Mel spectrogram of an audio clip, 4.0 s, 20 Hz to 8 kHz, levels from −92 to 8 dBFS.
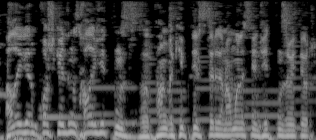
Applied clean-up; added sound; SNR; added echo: classical method Wiener filter.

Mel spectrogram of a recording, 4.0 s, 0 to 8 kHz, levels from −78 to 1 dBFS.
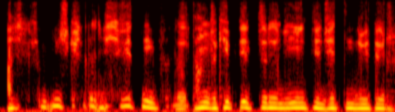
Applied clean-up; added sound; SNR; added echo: neural diffusion model UNIVERSE++.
